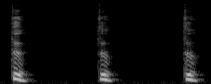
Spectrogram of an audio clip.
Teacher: цей звук Не можна ні потягнути ні проспівати він точно вибухає дивись у дзеркало і вимовляй звук т язик піднімається за верхні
